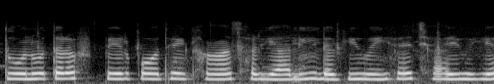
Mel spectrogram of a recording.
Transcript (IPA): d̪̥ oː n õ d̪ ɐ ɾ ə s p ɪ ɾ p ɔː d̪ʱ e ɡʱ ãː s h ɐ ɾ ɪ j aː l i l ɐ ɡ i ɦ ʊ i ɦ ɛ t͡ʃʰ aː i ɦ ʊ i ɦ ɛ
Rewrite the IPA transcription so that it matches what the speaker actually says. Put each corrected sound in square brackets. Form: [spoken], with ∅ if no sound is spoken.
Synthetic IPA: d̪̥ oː n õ [t̪] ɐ ɾ ə [f] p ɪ ɾ p ɔː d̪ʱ e ɡʱ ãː s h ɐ ɾ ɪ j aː l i l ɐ ɡ i ɦ ʊ i ɦ ɛ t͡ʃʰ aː i ɦ ʊ i ɦ ɛ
